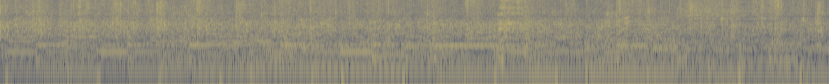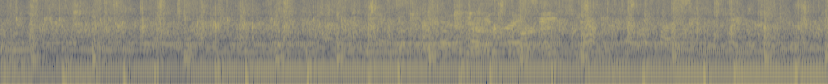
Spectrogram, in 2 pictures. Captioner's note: applause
